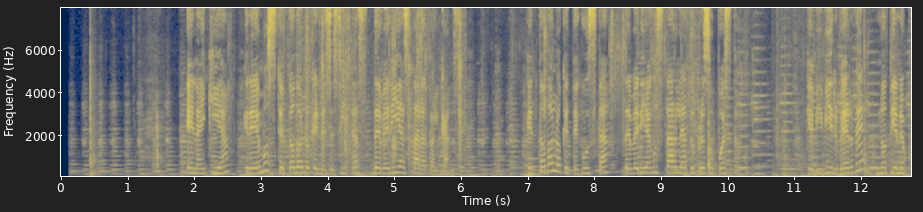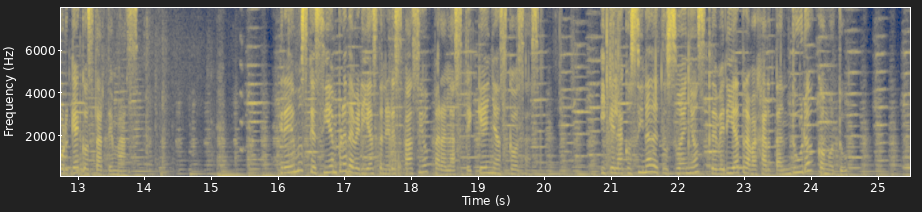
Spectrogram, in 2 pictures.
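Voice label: Spanish, voiceover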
